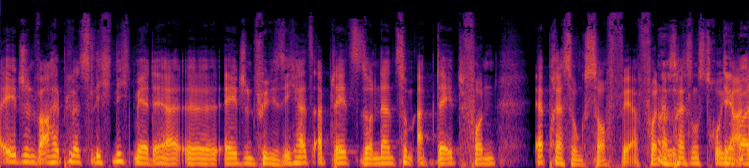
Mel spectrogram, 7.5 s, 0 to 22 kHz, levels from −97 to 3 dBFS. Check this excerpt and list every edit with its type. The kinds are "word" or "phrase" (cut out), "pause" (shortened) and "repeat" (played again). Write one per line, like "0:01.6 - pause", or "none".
none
